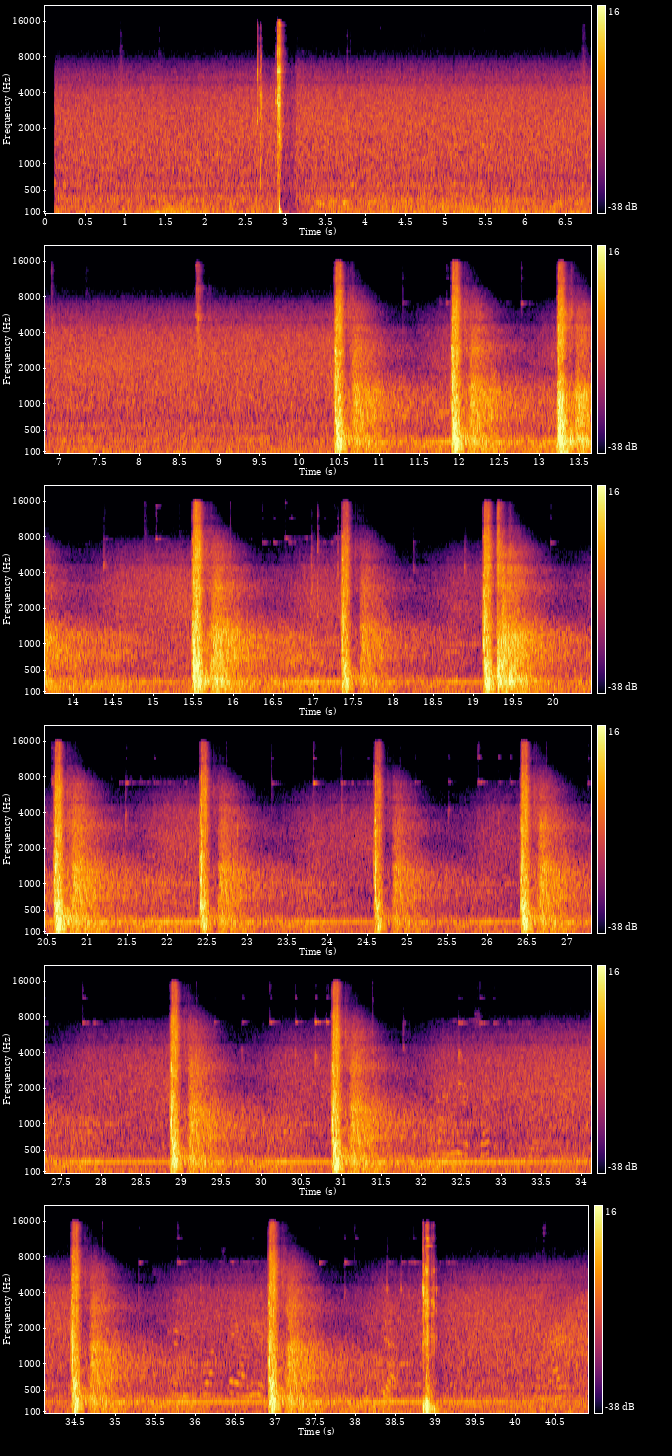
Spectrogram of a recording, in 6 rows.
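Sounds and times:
low hum: 0.2s - 40.9s
pistol shots echoing indoors: 15.5s - 16.2s, 19.0s - 19.8s.

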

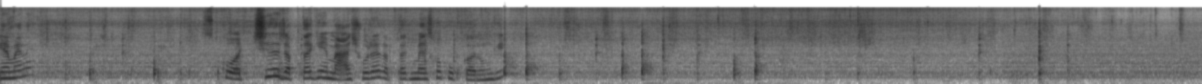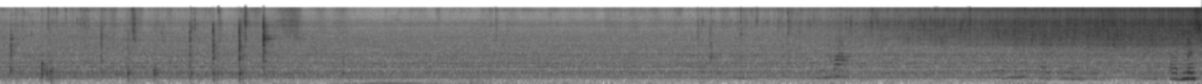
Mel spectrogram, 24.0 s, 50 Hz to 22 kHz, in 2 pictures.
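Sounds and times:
tomatoes sizzling in oil: 0.0s - 15.1s, 19.5s - 24.0s
spatula scraping a pan: 0.1s - 13.5s.

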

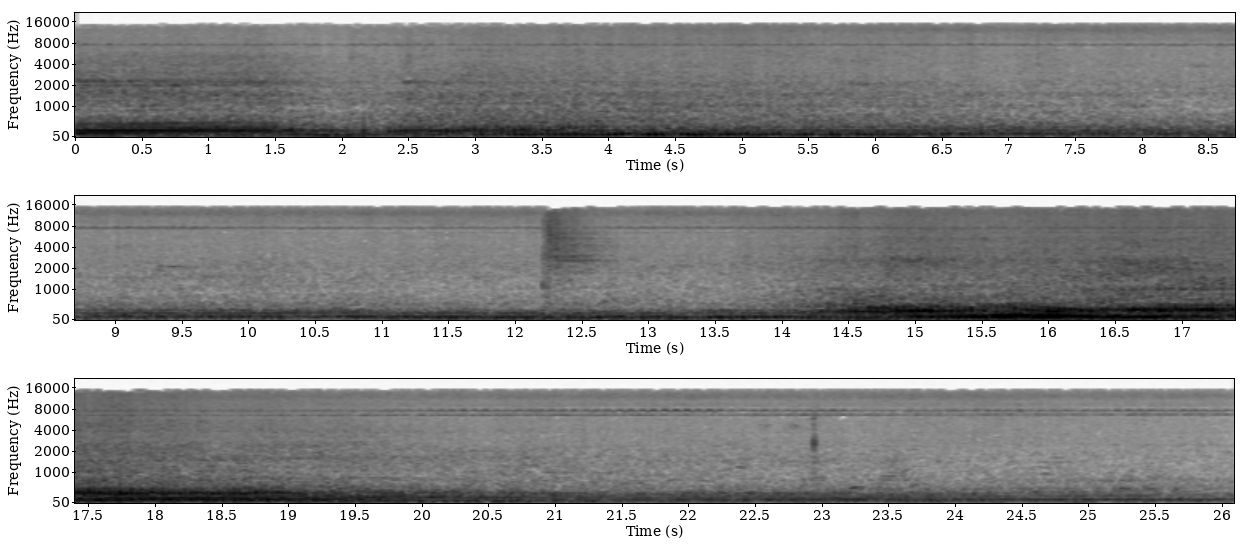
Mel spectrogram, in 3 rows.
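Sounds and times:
vehicle engine passing: 0.0s - 5.6s, 11.3s - 26.0s.

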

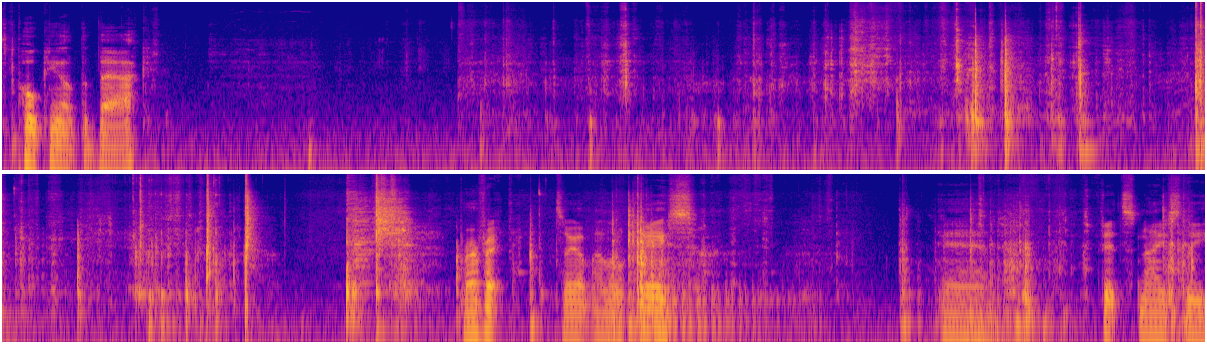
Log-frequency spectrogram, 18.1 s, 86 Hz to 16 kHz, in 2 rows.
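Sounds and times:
sheet metal scraping and rattling: 12.8s - 15.4s.

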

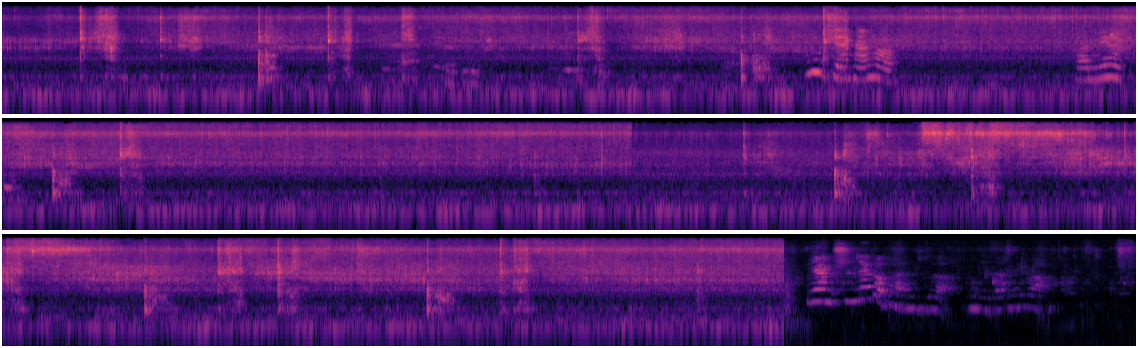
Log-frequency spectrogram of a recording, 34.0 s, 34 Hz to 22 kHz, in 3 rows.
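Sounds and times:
food sizzling in a wok: 0.0s - 30.6s
utensil scraping wok: 0.3s - 14.2s, 18.7s - 30.5s.

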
